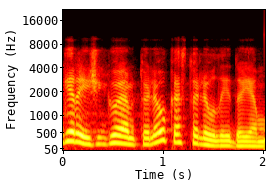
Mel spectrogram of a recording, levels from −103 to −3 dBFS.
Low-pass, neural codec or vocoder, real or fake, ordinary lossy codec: 7.2 kHz; none; real; Opus, 24 kbps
